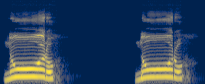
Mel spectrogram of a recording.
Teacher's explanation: नू को खींचना है, रू को कट ऑफ करना है, साउंड को कट ऑफ करना है, खींचना नहीं है। नूरू, ऐसा खींचना नहीं है।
